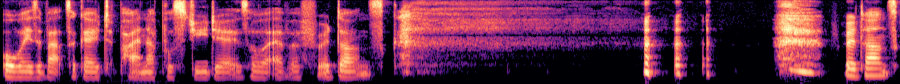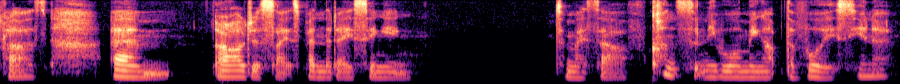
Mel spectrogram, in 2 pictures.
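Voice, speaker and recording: A woman's voice: on the low side, fairly even intonation, moderate pace, vocal fry, long pauses, darkish tone, slightly rough. A woman talking casually in an unscripted vlog, rambling and correcting herself as she thinks aloud. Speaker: content creator, vlogger.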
